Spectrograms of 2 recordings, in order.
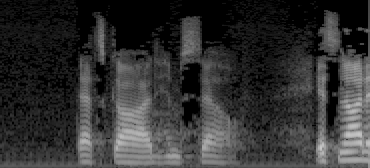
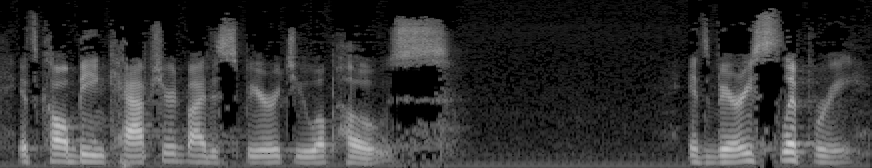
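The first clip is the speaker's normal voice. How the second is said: ordinary delivery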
